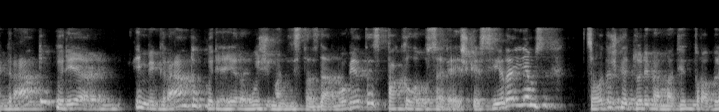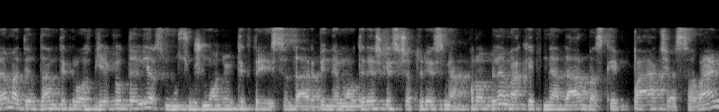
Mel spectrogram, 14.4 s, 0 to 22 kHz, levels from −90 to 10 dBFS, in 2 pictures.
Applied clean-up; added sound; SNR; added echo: none; none; none; none.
